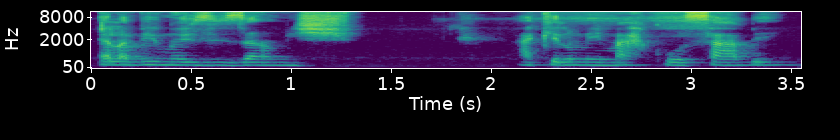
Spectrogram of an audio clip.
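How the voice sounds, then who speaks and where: A woman's voice: lowish voice, completely flat delivery, measured pace, husky. A middle-aged woman from Brazil, a podcast guest, earnestly telling a personal story with many fillers.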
